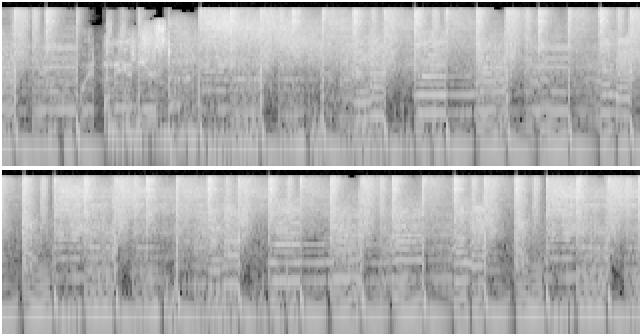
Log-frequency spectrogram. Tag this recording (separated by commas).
Music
